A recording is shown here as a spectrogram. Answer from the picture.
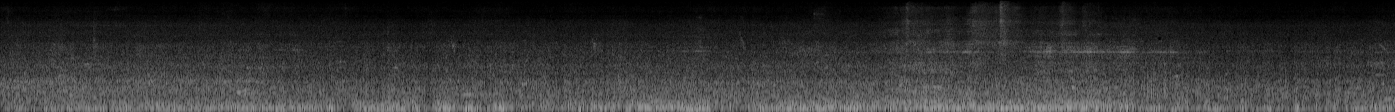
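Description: Street traffic heard from above, dominated by the steady low rumble of truck engines running. Partway through, a thin high-pitched tone and some rattling clatter come in for a few seconds.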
